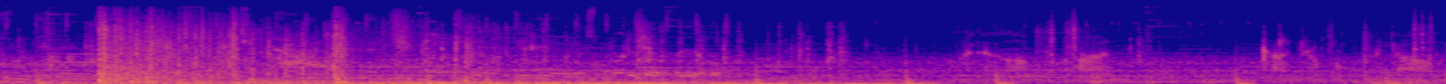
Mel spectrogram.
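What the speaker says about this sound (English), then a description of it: "the AK with stopping power can one-tap people to the chest" AK rifle fire in an online shooter game, dense bursts of sharp shots and clattering effects over a busy game mix, with a player talking throughout.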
